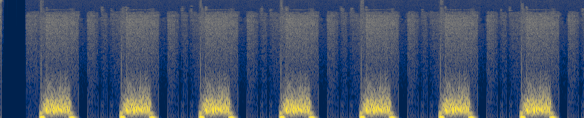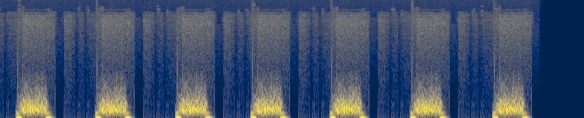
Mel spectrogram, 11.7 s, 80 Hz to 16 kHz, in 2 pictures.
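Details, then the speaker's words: Mitral regurgitation: regular heartbeat about 75/min with a steady blowing pansystolic murmur filling systole right up to the second heart sound, typical of a regurgitant rather than ejection murmur; pansystolic murmur. "This pansystolic murmur is classic for mitral regurgitation. One feature that distinguishes regurgitant murmurs from ejection ones is that they tend to go all the way to the second heart sound."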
